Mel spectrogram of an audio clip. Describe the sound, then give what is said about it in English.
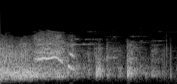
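A gunshot rings out from a gun fired by accident indoors: a loud, harsh blast right at the start, decaying into rough noise broken by a few sharper knocks. “You were holding that gun near your body when it exploded.”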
